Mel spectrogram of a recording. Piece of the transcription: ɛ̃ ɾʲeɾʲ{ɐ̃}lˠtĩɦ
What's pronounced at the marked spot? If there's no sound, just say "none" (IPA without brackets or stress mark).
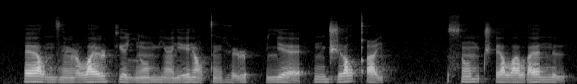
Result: ɐ̃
